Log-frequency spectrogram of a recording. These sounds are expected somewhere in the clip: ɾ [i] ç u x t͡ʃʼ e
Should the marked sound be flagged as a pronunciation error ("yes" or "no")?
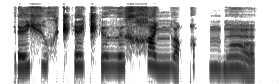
yes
